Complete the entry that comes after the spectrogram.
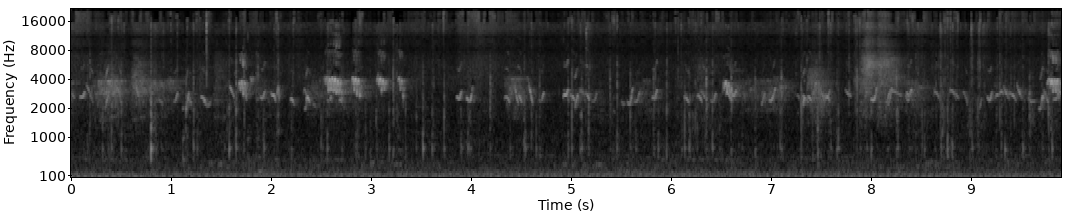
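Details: Baby chickens calling constantly, a dense run of high peeps and short downslurred cheeps, roughly three or four a second, above a continuous low rumble.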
